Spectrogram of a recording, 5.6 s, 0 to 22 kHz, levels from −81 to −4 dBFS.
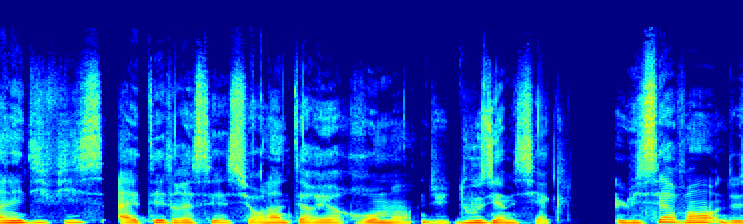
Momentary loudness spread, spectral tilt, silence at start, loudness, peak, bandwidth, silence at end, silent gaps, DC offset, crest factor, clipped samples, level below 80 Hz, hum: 8 LU; -5.5 dB/octave; 0 s; -25 LUFS; -8 dBFS; 17.5 kHz; 0 s; none; under 0.1%; 18 dB; under 0.1%; -84 dBFS; none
